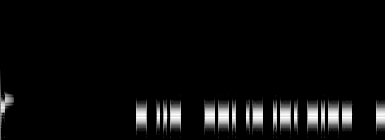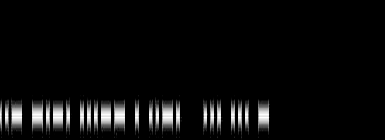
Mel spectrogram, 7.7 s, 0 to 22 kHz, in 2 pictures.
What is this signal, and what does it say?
Morse code, heard as a keyed tone, about 36 wpm, 700 Hz. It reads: TU GARY KC3EF SST
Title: K1USN SST QSO Practice - 35wpm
